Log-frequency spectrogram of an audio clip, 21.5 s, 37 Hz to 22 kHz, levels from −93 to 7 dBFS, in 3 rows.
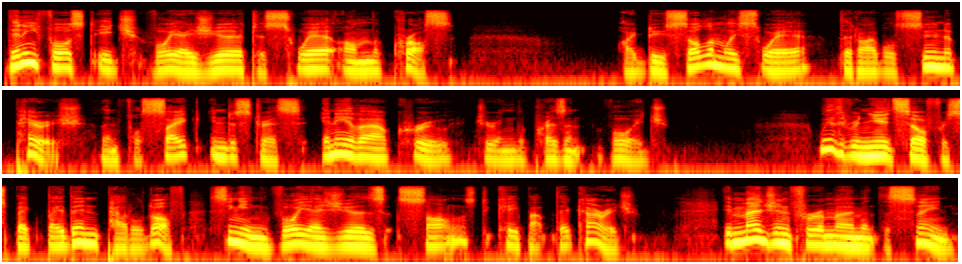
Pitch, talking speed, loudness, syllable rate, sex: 135 Hz, 150 wpm, -20 LUFS, 4.5 syllables/s, male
